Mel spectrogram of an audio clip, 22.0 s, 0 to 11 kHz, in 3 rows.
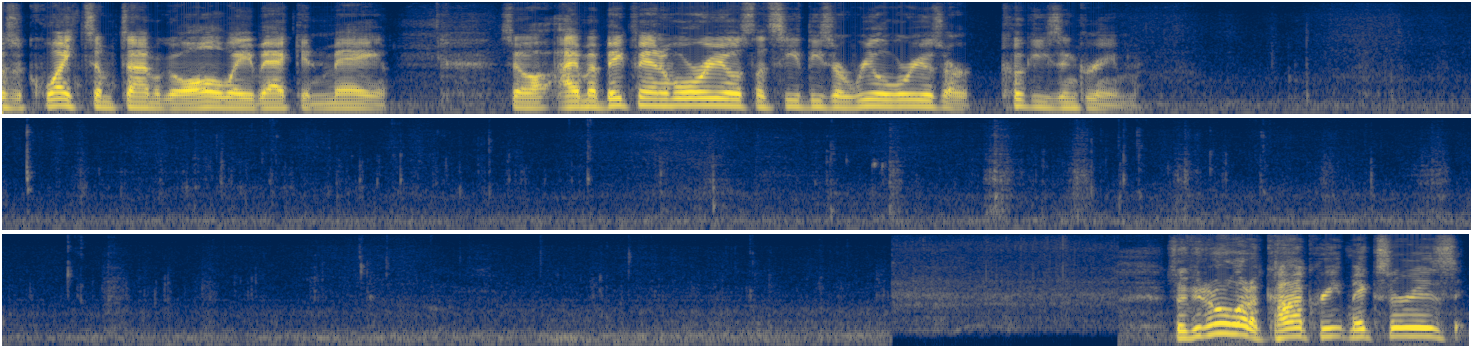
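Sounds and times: chewing: 0:07.4 - 0:19.0.

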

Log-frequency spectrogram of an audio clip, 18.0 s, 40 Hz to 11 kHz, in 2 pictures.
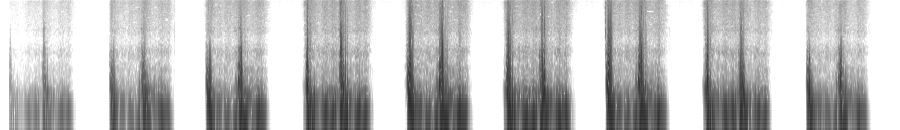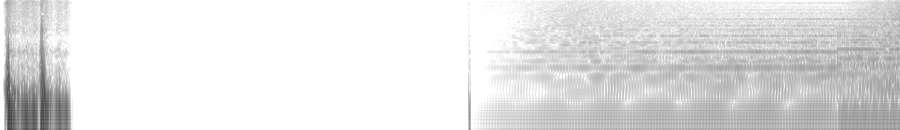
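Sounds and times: heartbeat double thump: 0:00.1 - 0:09.7.

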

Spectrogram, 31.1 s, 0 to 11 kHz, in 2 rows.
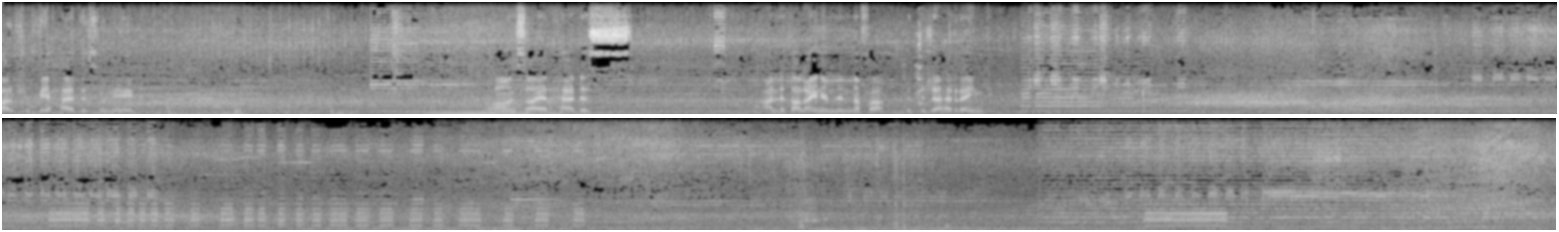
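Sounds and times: steady road noise: 0:00.0 - 0:31.0
car horns honking: 0:01.6 - 0:12.1, 0:12.7 - 0:23.0, 0:23.9 - 0:31.0.

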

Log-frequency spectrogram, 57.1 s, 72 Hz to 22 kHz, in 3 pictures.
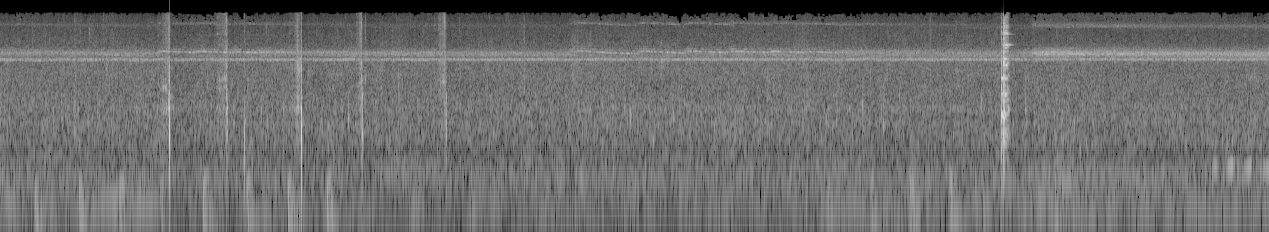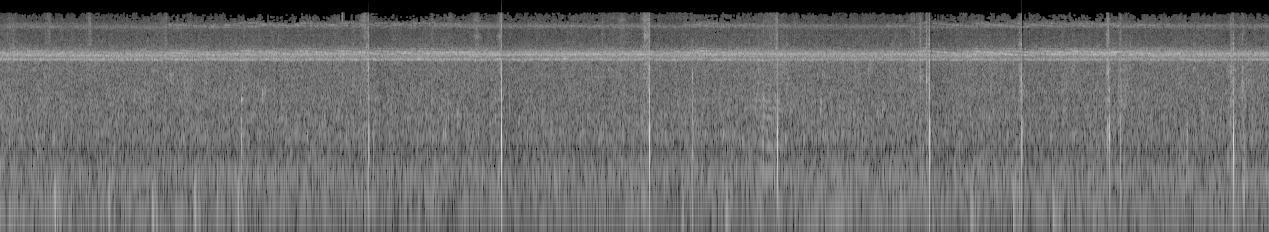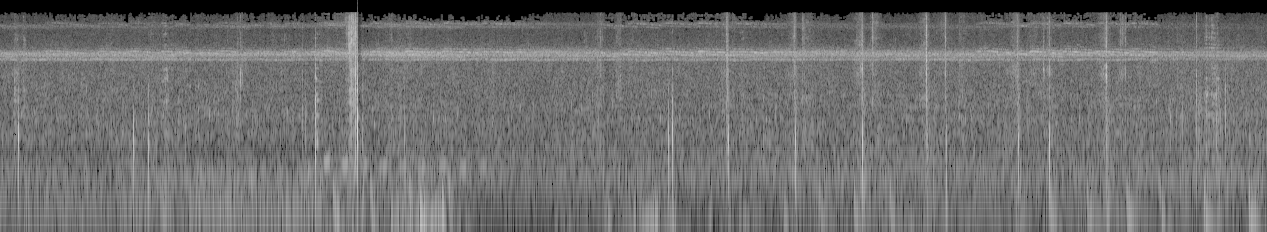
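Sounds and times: high insect drone: 0:00.0 - 0:57.0
cleaver chopping on wooden board: 0:00.5 - 0:05.6, 0:15.0 - 0:15.2, 0:35.6 - 0:35.9, 0:37.5 - 0:38.5, 0:48.9 - 0:49.2, 0:49.8 - 0:52.5, 0:53.2 - 0:57.0.

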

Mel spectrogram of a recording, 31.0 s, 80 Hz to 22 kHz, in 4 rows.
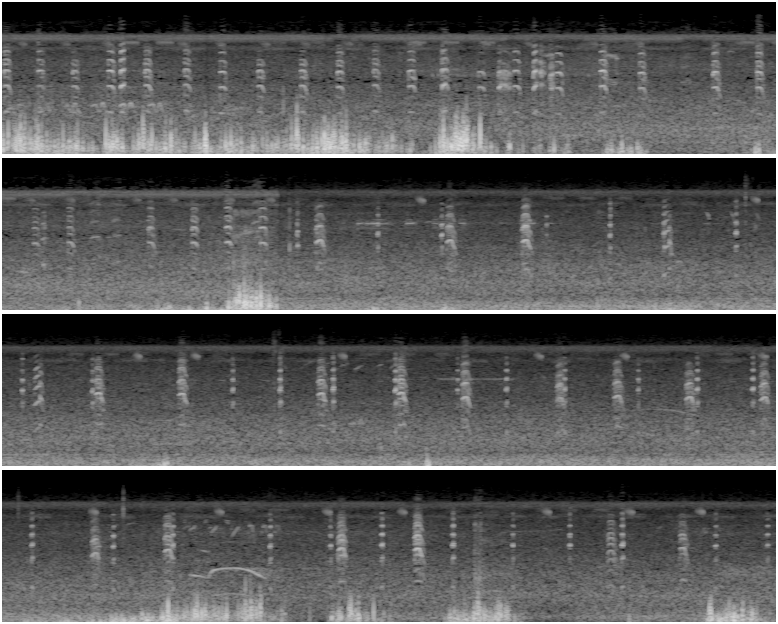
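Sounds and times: birds yelping alarm calls: 0:00.0 - 0:06.5, 0:13.8 - 0:16.6, 0:17.2 - 0:30.9.

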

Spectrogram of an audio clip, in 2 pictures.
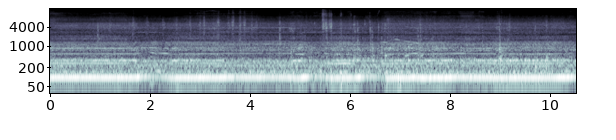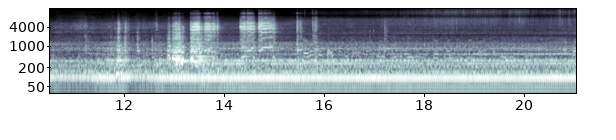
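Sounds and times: diesel engine running: 0:00.0 - 0:21.0.

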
